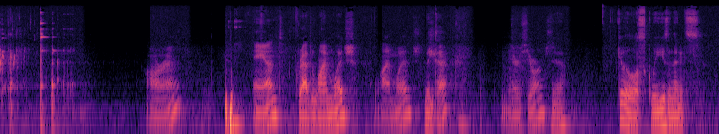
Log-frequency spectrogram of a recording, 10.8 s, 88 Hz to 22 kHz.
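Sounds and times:
sharp glassy clinks: 0.0 - 1.2
pisco pouring into a glass: 0.0 - 1.3
speech: 3.8 - 7.0, 7.7 - 8.6, 9.3 - 10.6.

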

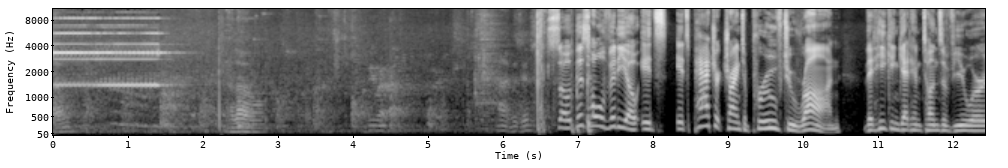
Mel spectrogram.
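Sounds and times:
telephone ringing with a bright electronic tone: 0.0 - 2.1
speech: 2.4 - 2.8, 6.2 - 12.4.

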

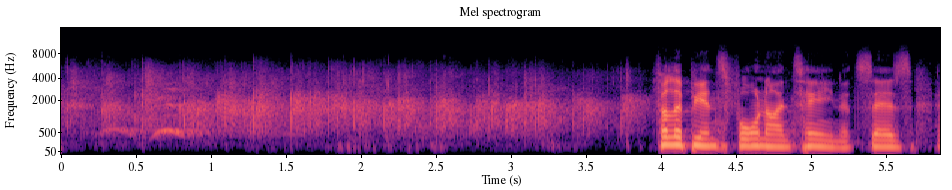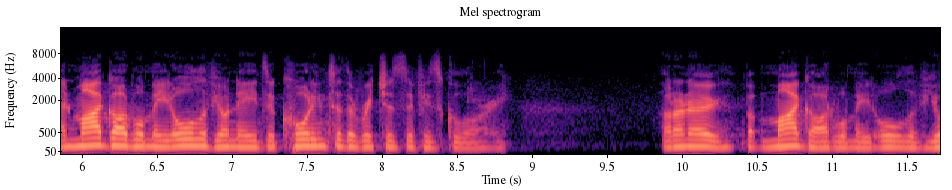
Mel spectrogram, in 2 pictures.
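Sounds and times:
audience clapping: 0.0 - 4.2
speech: 4.0 - 9.0, 9.9 - 11.7.

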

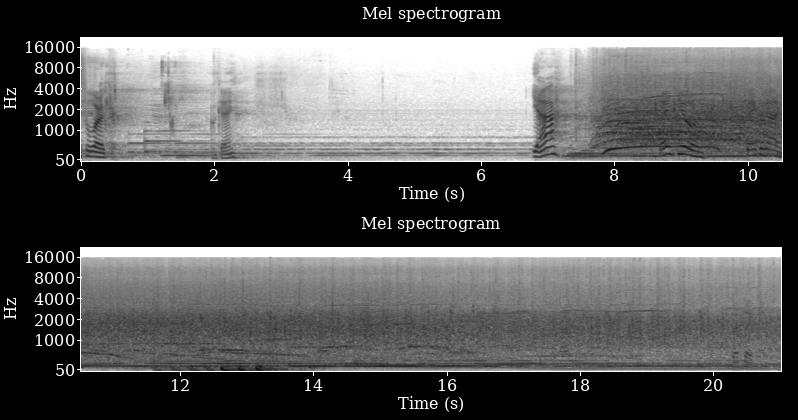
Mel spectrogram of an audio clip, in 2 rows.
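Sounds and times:
speech: 0.0 - 0.8, 2.1 - 2.5, 6.8 - 10.7
crowd clapping loudly: 7.4 - 21.0.

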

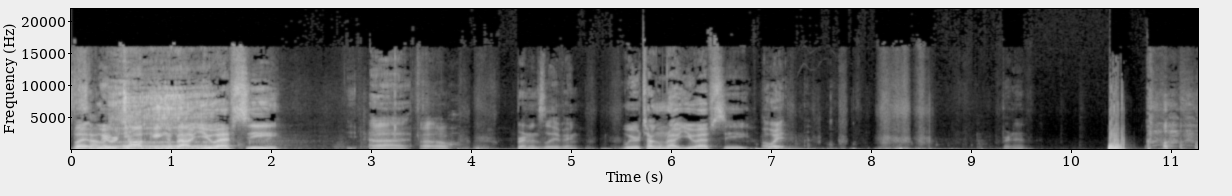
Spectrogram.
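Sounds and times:
speech: 0.0 - 2.2, 2.8 - 7.3
fart: 0.3 - 1.5, 10.4 - 10.7.

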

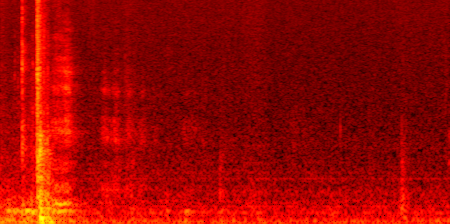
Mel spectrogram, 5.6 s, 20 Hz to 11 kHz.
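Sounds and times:
door opening with a brief thump: 0.2 - 0.9
door creaking and scraping: 0.2 - 1.0.

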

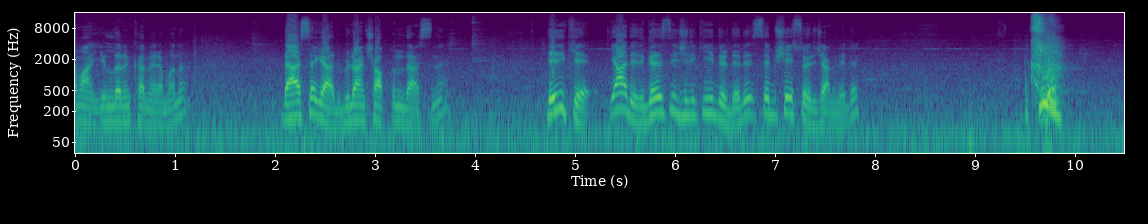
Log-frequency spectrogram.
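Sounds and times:
speech: 0.0 - 1.3, 2.1 - 3.9, 4.7 - 8.0, 9.6 - 9.9
person sneezing: 9.5 - 10.0.

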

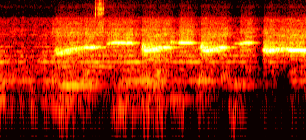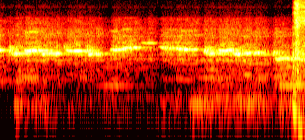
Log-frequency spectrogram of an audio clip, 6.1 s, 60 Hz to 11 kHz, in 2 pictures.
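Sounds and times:
sustained reedy throat-whistled melody: 0.3 - 6.1.

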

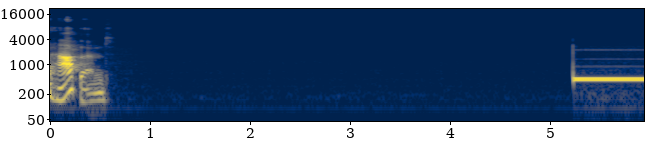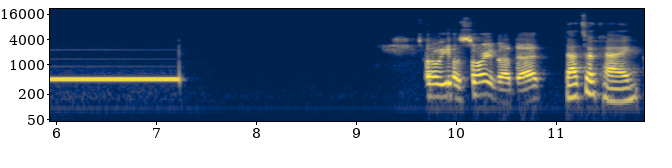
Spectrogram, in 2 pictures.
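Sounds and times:
speech: 0.1 - 0.8, 9.7 - 11.8
telephone dial tone while calling back: 5.2 - 7.3.

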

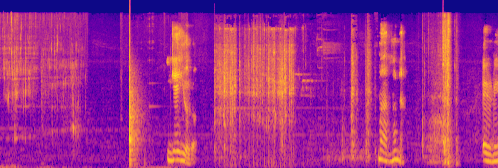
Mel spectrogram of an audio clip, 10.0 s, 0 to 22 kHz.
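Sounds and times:
fresh juice pouring and gurgling into a glass: 0.0 - 1.8
speech: 3.4 - 4.0, 7.6 - 8.8, 9.6 - 9.9.

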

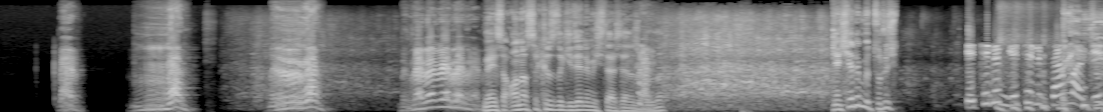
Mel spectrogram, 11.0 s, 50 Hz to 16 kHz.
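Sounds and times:
person imitating wild dogs barking and yapping as they play: 0.5 - 2.0, 2.7 - 3.4, 4.0 - 4.8, 6.4 - 6.6
speech: 0.6 - 2.0, 2.7 - 3.4, 4.0 - 7.0, 8.3 - 11.0
laughter: 2.3 - 4.6, 6.3 - 11.0.

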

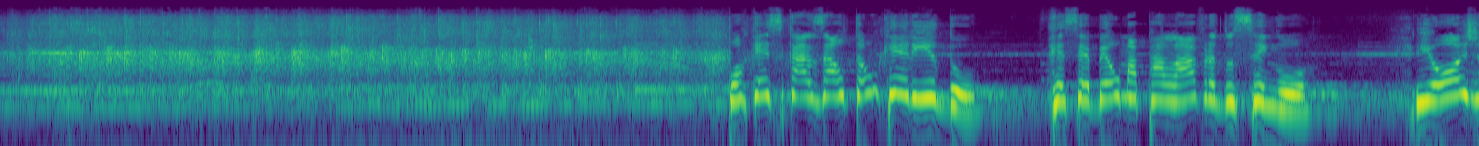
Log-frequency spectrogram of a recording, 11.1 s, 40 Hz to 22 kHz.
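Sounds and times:
crowd applauding in a large room: 0.0 - 7.0
speech: 5.5 - 10.0, 10.6 - 11.0.

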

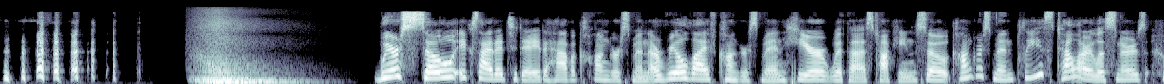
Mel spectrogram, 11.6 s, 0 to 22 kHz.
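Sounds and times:
laughter-like vocal bursts: 0.0 - 1.2
loud breathy whoosh transition sound effect: 1.9 - 3.1
speech: 3.8 - 11.6.

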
